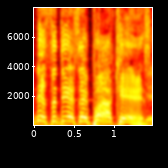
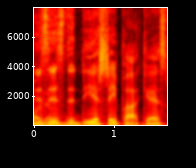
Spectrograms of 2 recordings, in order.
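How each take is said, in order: First: It is said with more energy and enthusiasm. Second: It is said flatly, without energy. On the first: The speaker calls it right. "Make it more enthusiastic" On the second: The speaker calls it wrong. "That just sounds boring"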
